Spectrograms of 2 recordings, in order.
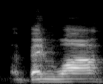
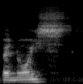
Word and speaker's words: Benoist: one and cbs um melissa benoit but she pronounced it benoist um but yeah it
